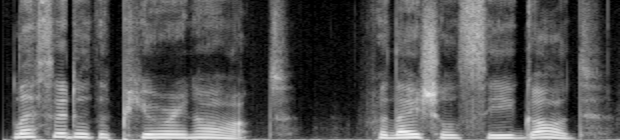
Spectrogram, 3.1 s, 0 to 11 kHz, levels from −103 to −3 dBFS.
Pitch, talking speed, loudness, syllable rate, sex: 225 Hz, 215 wpm, -17 LUFS, 5.0 syllables/s, female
